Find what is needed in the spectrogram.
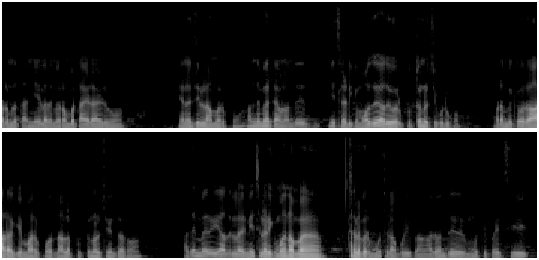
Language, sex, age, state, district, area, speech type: Tamil, male, 18-30, Tamil Nadu, Tiruvannamalai, urban, spontaneous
